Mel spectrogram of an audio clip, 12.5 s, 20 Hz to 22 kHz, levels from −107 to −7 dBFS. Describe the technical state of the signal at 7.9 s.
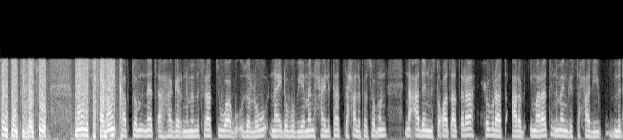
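At 7.9 s the speech is intact, with no fault; it carries the narrow, telephone-band sound of G.711 A-law coding, which passes nothing above 4 kHz.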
